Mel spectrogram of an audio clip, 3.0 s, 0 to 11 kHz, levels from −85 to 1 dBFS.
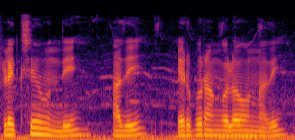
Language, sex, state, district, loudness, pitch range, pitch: Telugu, male, Telangana, Mahabubabad, -19 LUFS, 110-125 Hz, 120 Hz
